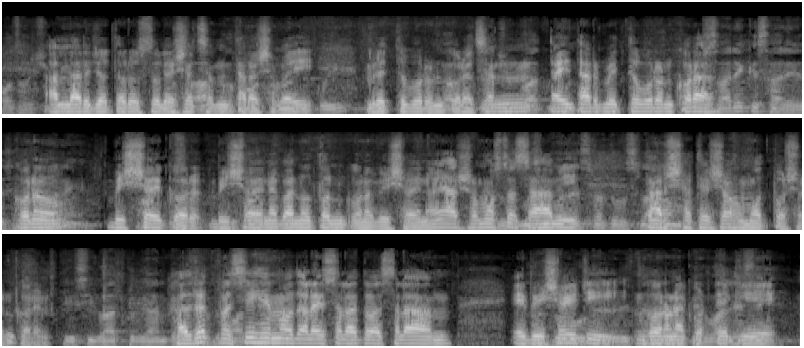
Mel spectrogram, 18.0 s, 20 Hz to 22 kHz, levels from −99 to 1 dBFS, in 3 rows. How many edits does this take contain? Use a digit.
1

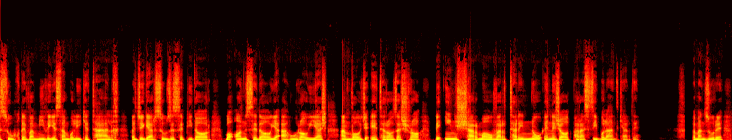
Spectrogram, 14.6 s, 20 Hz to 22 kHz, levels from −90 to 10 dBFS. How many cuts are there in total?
1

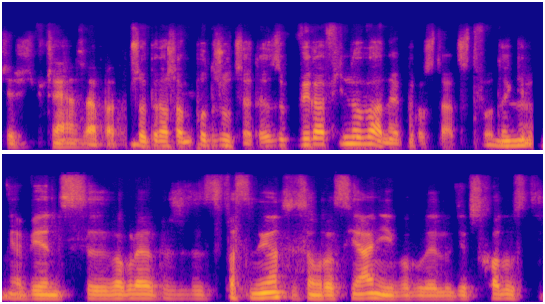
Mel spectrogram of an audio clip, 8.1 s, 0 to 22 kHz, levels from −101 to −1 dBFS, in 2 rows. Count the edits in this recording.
2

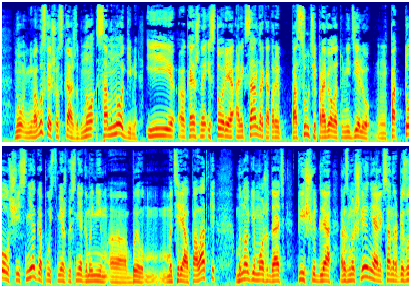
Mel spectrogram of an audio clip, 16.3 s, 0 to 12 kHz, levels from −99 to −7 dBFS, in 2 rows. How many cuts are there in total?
1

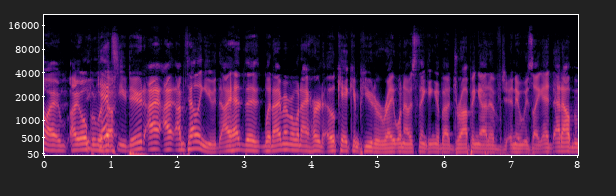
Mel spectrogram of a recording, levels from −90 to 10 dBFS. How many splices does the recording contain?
1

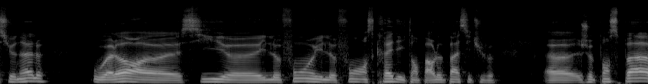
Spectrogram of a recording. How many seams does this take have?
0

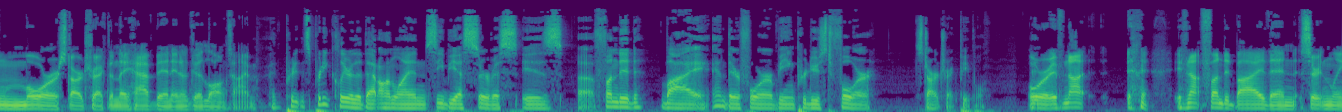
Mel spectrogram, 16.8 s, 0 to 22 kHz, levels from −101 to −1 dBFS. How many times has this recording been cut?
1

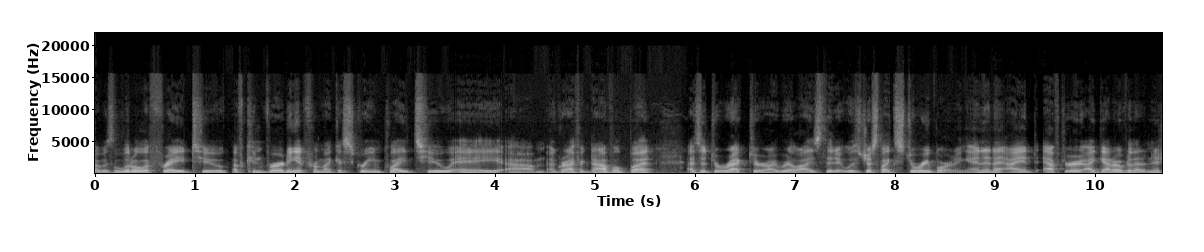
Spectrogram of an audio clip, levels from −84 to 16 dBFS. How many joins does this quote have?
1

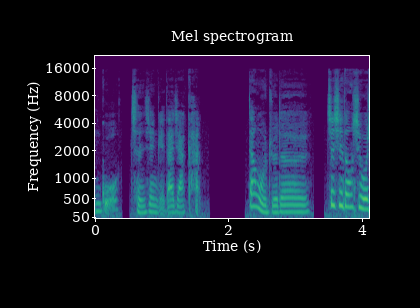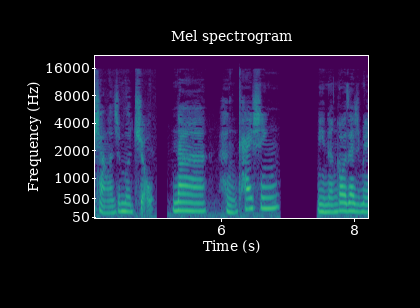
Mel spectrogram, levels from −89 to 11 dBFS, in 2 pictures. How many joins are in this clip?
1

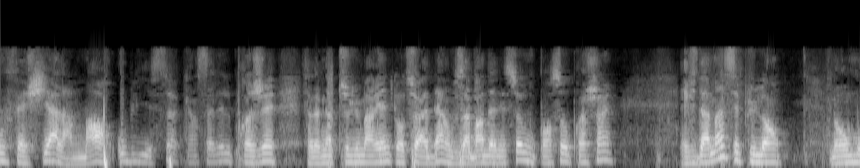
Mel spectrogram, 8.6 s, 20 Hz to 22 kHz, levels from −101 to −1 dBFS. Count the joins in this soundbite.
0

